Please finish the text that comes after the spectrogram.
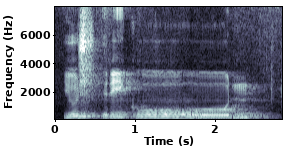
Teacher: റായിന് തർക്കീഖ് കൊടുക്കണം, കസ്റായതുകൊണ്ട്.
